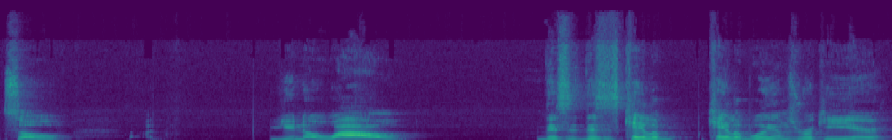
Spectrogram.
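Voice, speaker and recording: A man's voice: mid-range voice, slow pace. A man co-hosting a casual sports podcast, talking loosely with many restarts and playful outbursts. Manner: animated, talks over his co-host with playful outbursts. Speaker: podcast co-host.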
